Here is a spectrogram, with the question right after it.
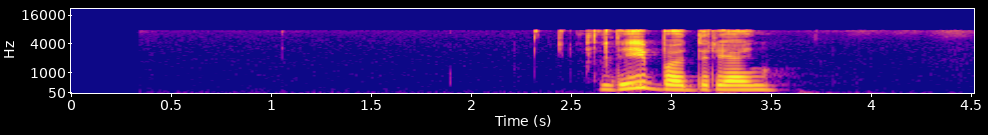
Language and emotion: Russian, neutral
